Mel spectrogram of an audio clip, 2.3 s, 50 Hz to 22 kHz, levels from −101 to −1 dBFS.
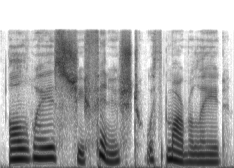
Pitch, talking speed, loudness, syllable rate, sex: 180 Hz, 130 wpm, -16 LUFS, 5.1 syllables/s, female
